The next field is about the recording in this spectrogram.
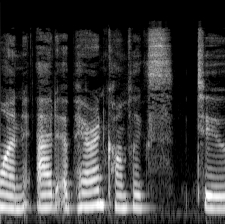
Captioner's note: speaking French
